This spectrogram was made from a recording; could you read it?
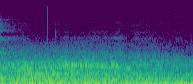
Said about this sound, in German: Aber hier draußen tobt nur ein furchtbarer Sturm.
